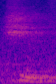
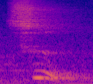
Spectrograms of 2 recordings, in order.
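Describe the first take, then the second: First: The word is said with a lower pitch. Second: The word is said with a high pitch. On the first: The speaker calls it wrong. "Qi pronunciation" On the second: The speaker calls it right. "But proper pronunciation should be shi. More high"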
